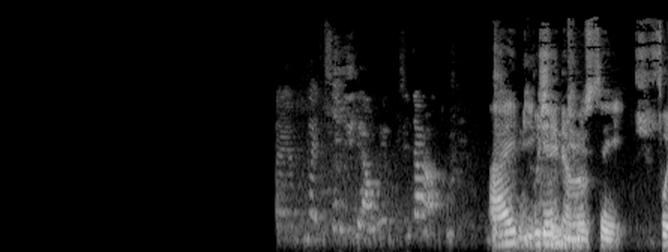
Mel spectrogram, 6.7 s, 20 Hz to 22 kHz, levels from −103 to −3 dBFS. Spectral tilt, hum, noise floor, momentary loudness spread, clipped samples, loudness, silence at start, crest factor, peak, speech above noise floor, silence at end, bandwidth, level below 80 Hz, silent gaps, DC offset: -5 dB/octave; none; -52 dBFS; 23 LU; under 0.1%; -30 LUFS; 2.8 s; 20 dB; -14 dBFS; 21 dB; 0 s; 16 kHz; -70 dBFS; none; under 0.1%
